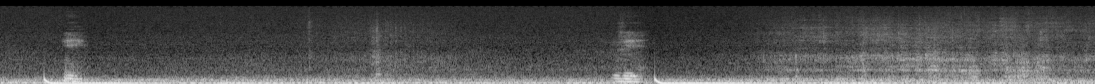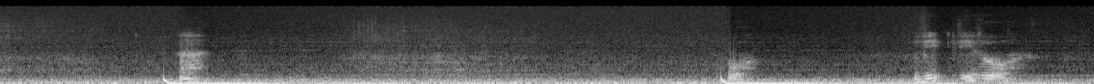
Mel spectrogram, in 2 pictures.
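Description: A young man speaks slowly and quietly, close by.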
